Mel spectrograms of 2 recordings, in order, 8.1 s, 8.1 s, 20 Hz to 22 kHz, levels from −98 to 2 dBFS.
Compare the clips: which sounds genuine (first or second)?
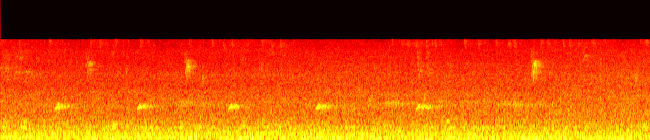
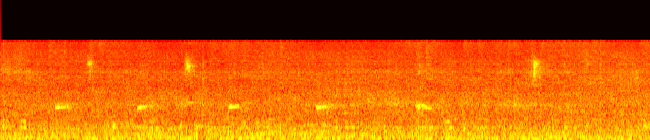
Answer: first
